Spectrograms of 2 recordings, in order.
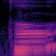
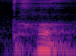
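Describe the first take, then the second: First: The t is soft, with no puff of air. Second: The t is followed by a puff of air.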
